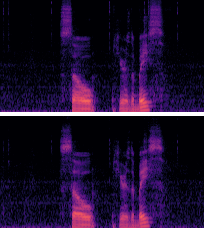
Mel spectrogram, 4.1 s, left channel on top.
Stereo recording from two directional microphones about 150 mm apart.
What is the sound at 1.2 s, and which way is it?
Speech, 5° left (ahead or behind).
